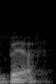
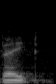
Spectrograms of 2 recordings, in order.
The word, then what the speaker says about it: Beit: Looks like it says Beth, but it's pronounced Beit.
